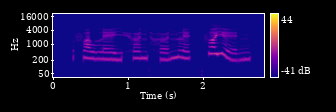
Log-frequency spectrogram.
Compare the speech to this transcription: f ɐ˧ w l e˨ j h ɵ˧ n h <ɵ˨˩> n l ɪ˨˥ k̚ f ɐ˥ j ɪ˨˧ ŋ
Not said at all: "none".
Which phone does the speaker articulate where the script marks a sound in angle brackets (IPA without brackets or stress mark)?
ɵ˨˥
